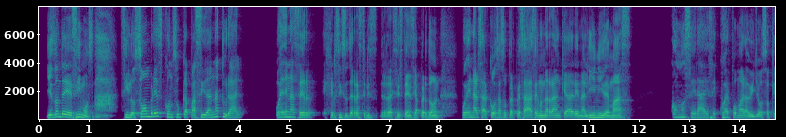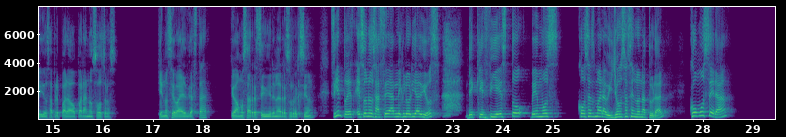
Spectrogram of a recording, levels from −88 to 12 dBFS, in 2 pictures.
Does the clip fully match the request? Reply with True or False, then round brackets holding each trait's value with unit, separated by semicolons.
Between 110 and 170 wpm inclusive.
True (155 wpm)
